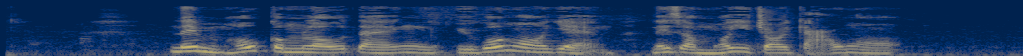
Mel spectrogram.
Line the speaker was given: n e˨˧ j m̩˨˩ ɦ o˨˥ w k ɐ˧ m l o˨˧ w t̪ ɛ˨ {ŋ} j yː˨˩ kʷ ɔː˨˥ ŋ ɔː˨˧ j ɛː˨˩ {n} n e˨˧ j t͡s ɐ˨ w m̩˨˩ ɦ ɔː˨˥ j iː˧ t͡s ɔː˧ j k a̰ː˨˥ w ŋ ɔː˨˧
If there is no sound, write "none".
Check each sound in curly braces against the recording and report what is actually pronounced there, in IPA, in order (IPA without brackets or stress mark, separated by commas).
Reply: ŋ, ŋ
